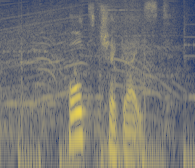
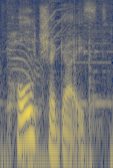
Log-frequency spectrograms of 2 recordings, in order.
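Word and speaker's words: Poltchageist: There's a T in there. Pchegeist. It's not polgeist. Yeah, like poltergeist plus chai tea.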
